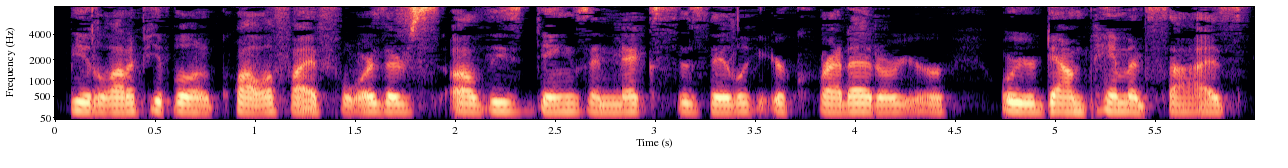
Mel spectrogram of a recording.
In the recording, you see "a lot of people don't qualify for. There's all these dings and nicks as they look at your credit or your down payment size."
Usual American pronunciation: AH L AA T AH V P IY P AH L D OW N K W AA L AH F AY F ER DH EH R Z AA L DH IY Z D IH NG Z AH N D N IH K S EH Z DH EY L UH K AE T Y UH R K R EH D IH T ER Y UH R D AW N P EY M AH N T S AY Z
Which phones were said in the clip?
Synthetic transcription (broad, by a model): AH L AA T AH V P IY P L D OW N K W AA L AH F AY F ER DH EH R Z AA L DH IY Z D IH NG Z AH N N IH K S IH Z DH EY L UH K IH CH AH R K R EH D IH T ER Y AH R D AW N P EY M AH N T S AY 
